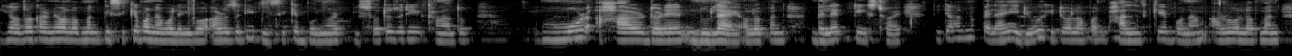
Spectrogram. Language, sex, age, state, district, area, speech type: Assamese, female, 18-30, Assam, Kamrup Metropolitan, urban, spontaneous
